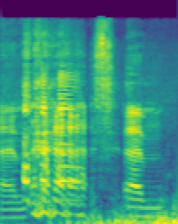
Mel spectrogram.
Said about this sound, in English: I think we so windy. I know. Sorry about the sound.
